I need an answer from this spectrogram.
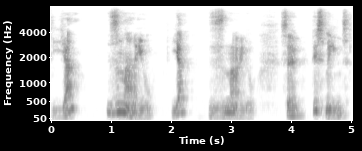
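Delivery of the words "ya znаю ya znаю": "ya znаю" said ya znayu; "ya znаю" with the ending clearly spoken; Russian phrase. Shown as a demonstration. Teacher pronouncing "ya znаю" for students. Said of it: "this phrase is pronounced".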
